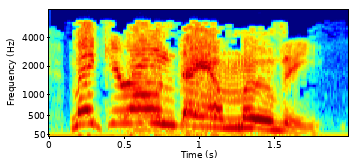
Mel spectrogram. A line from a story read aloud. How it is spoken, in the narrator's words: Mel screamed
